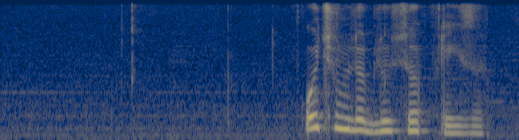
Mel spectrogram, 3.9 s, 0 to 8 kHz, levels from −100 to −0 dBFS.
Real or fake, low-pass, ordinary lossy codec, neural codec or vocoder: real; 7.2 kHz; none; none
